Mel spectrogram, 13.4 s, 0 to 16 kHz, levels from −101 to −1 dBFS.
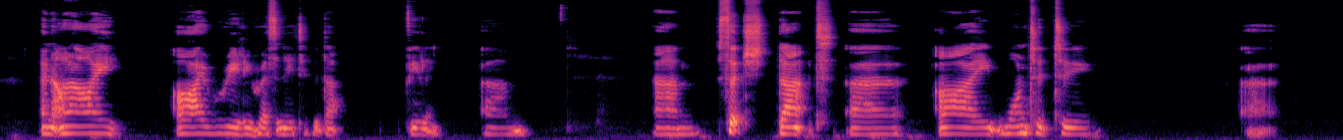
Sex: female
